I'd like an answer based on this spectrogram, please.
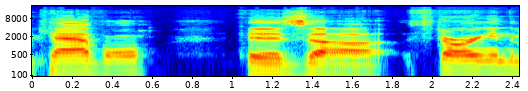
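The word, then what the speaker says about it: Cavill: that is recent um Henry cavil did I did I say it right this time C that's it Henry caval is uh starring in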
